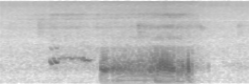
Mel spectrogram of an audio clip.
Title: SNORING PUG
